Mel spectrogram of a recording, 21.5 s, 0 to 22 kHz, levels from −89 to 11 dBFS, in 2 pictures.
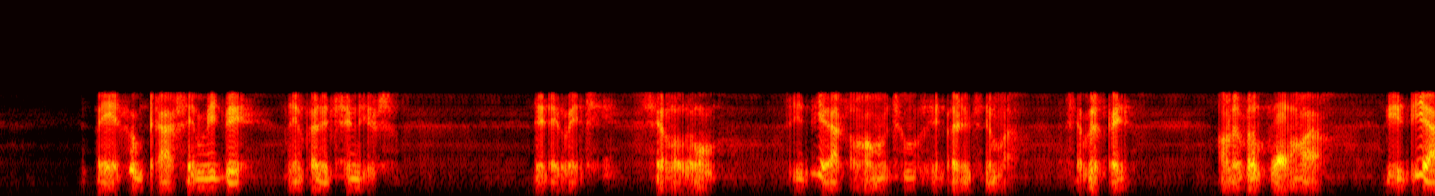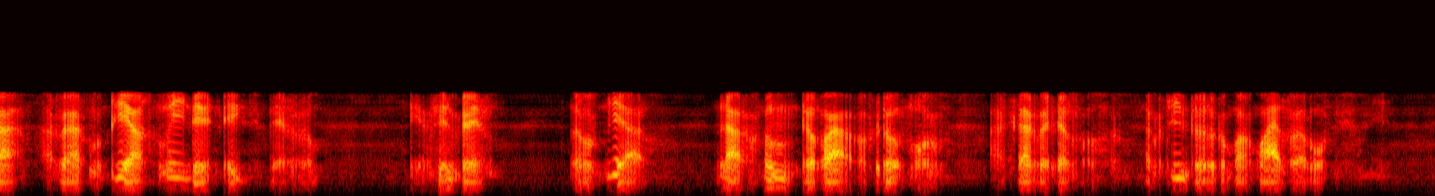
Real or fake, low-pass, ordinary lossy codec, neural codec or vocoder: fake; 3.6 kHz; none; autoencoder, 44.1 kHz, a latent of 192 numbers a frame, MeloTTS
